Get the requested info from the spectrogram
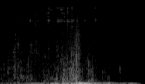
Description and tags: A combination of different sounds, making a sound of a backpack being put on or taken off.
back, backpack, foley, pack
